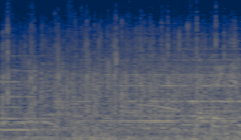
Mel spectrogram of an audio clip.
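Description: Background music with a crowd of spectators clapping, many scattered claps over the steady music.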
